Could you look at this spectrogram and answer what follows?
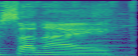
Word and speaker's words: Sanae: be two syllables and with sanai it's three syllables but when you pronounce it in english it's only two syllables sanai or sanae you're supposed the the a the e is its own character so it's its own pronunciation but you don't really remember to do that unless you're really conscious of it isn't kind a k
